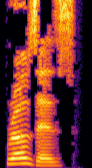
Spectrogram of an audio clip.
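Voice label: "roses", British English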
